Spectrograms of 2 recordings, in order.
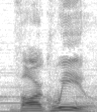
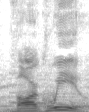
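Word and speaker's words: Vargouille: guys they're pretty intense Matt how do we pronounce this guy's name again varg wheel oh thanks wait how was that how do we say that again varg wheel oh thanks oh my God wait a minute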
